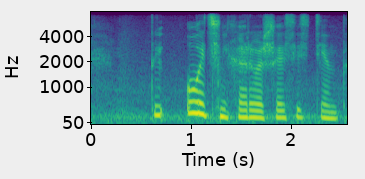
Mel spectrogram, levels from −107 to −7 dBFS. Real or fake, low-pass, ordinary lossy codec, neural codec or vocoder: fake; 7.2 kHz; none; vocoder, 44.1 kHz, 80 mel bands, Vocos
